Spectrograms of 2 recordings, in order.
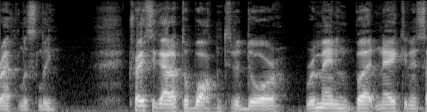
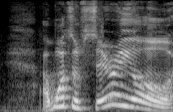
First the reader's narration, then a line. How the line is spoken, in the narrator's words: her brother squealed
